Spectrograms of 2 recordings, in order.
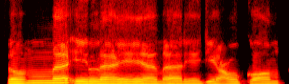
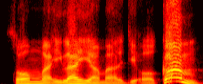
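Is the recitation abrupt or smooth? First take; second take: smooth; abrupt. First: The words are recited smoothly without holding sounds. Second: The words are recited with forceful, jerky emphasis. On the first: This is the way once the reciter is skilled. "nggak usah begitu ... jangan ditahan" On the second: This is the way to practise.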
